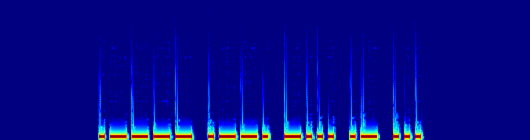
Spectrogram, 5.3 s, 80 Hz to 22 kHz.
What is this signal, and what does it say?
Morse code, heard as a keyed tone, about 23 wpm, 700 Hz. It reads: 1PBAS
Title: Code Groups - 5 Letter:Numbers - 22wpm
